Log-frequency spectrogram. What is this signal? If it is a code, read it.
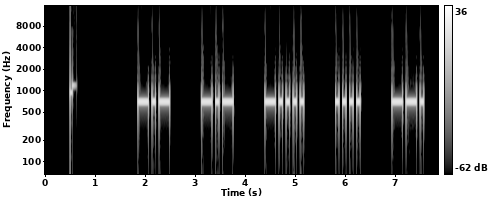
Morse code, heard as a keyed tone, about 17 wpm, spaced as for 10 wpm, 700 Hz. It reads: KK6HG
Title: USA Call Signs - 3x Character Spacing - 17wpm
